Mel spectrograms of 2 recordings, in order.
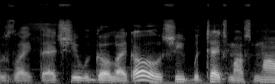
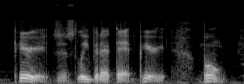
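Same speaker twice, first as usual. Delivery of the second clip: plain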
